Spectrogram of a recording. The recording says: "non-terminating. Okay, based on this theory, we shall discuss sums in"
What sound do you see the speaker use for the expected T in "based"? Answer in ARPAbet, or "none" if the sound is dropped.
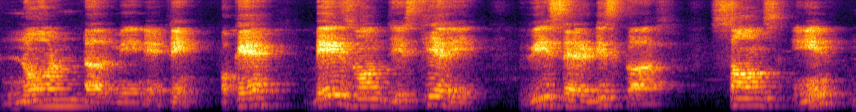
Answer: none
